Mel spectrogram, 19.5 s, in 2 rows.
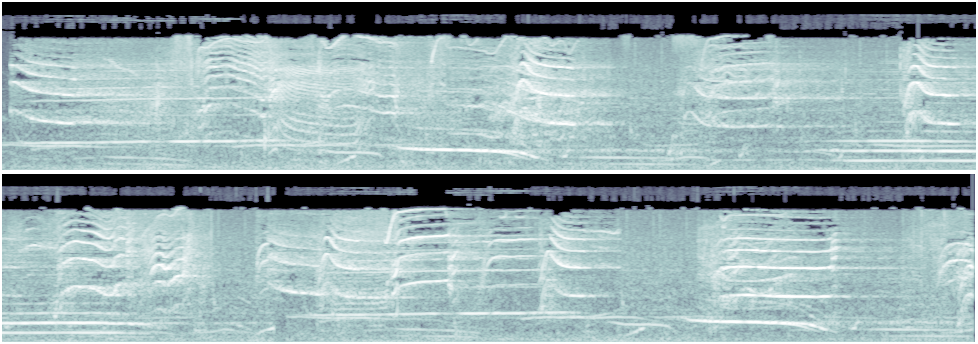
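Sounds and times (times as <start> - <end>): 
dolphin or whale high whistles: 0.0 - 19.4
underwater hiss: 1.0 - 19.4.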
